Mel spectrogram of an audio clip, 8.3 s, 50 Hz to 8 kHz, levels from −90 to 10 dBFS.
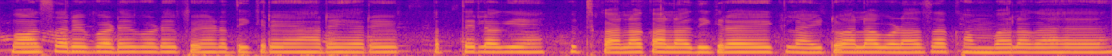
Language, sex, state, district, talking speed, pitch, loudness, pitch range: Hindi, female, Maharashtra, Solapur, 185 wpm, 205 Hz, -14 LUFS, 200-210 Hz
